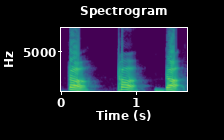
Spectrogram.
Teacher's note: तो ये जुबान हमारी उल्टी होके तालु को स्पर्श करती है, इसलिए इसको बोलते हैं मूर्धा।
